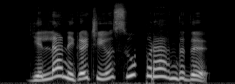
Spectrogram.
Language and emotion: Tamil, happy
